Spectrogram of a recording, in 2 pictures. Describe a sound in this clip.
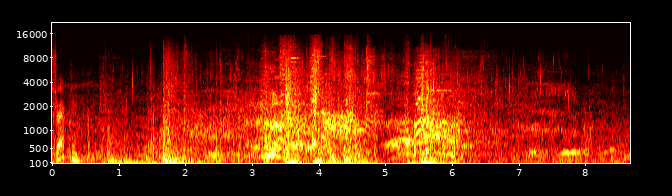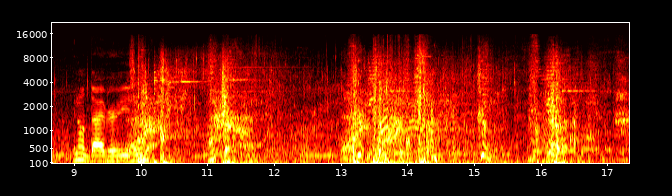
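A machete slashes and thuds into bodies.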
